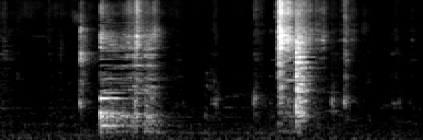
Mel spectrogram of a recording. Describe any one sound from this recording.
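A metal bowl clatters on a tiled floor.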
